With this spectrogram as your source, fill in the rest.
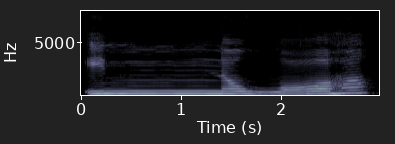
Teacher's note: ہم نے اللہ کے لام کو پر پڑھا، اسم جلالہ اللہ کے لام کو ہم نے پر پڑھا کیونکہ اسم جلالہ اللہ کے لام سے پہلے والے حرف کے اوپر زبر تھی۔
